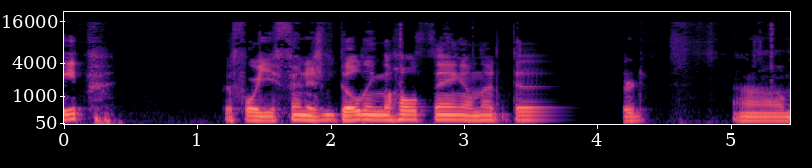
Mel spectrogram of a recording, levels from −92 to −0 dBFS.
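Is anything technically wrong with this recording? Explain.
Yes. From 3.45 to 4.23 s there is a long network dropout, likely from packets failing to arrive. The receiver extends the last sound as a fading buzz or hiss, leaving about 0.39 s of silence before audio resumes with roughly 0.76 s of material lost.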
